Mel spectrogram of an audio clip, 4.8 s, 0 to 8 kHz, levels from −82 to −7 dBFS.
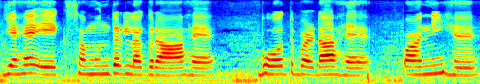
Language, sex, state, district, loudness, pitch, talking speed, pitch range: Hindi, female, Haryana, Rohtak, -14 LUFS, 240 Hz, 135 wpm, 225-255 Hz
